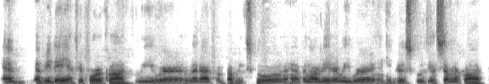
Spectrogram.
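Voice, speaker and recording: A man in his nineties with a Hungarian accent, recounting memories in an interview in a measured, halting way. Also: deep voice, steady tone, darkish tone, rough recording. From Czechoslovakia. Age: 90s. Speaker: Holocaust survivor, interviewee. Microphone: video call.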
